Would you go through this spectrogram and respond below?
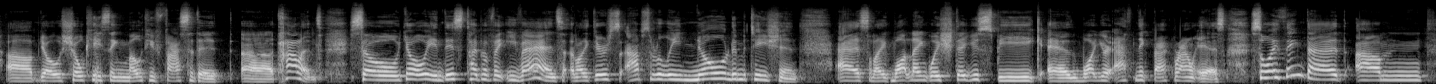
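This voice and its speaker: A woman's voice: medium pitch, expressive, normal speed. A middle-aged woman from Hong Kong, a city councillor, answering interview questions in a chatty way with many fillers and restarts.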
